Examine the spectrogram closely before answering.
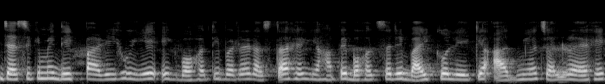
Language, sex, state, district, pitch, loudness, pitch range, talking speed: Hindi, female, Bihar, Katihar, 245 Hz, -17 LUFS, 220-255 Hz, 285 wpm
